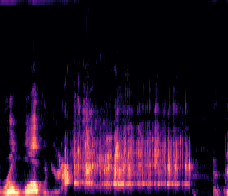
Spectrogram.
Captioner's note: choking sound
